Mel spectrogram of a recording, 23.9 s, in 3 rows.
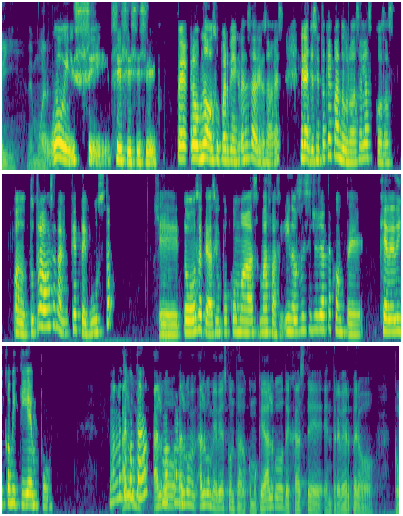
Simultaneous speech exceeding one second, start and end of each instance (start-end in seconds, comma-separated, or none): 18.1-19.6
